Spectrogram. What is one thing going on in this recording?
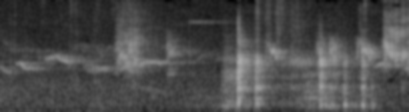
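A metal lid clatters onto a steel pan.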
